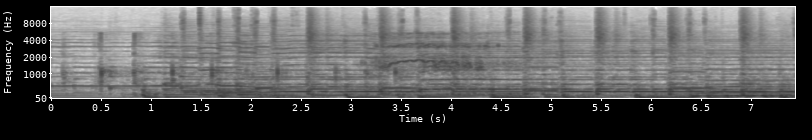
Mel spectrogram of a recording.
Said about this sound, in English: Little horse, noisy as can be. I hear you, can you hear me? Yes, I hear you galloping, I never hear you stop. Just like me, it's fun to see you clop, clop, clop.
